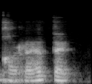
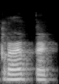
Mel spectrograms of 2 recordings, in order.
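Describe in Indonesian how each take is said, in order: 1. Sebuah vokal pendek memisahkan k dan r. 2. K dan r menyatu tanpa vokal. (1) "dalam written harusnya memang keretek" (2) "spoken language kita kretek"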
